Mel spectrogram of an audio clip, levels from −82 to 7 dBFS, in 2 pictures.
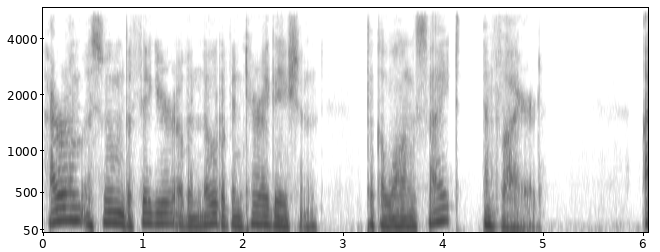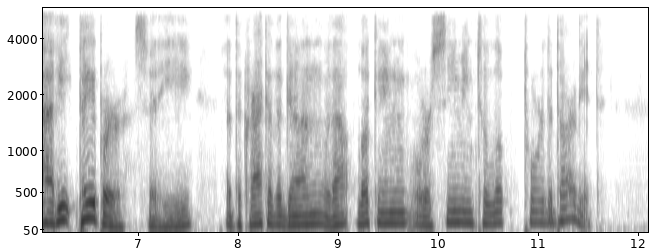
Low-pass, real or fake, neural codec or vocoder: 5.4 kHz; fake; codec, 16 kHz, 4 kbps, FreqCodec, smaller model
